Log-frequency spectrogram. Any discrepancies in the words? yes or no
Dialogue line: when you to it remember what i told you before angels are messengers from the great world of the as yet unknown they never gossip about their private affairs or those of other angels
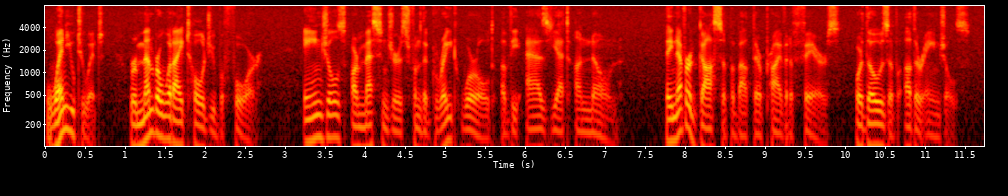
no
